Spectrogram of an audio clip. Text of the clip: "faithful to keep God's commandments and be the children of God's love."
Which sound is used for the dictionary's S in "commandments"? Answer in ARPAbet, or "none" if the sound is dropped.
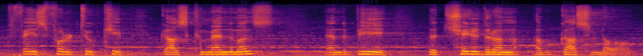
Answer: S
